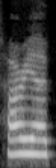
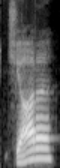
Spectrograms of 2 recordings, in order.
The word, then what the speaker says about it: Chiara: Taria Corbella Petrillo. Chiara Corbella.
